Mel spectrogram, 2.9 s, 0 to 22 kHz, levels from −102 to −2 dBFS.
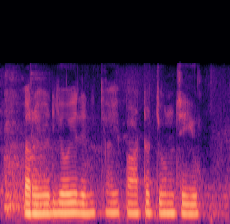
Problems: low volume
